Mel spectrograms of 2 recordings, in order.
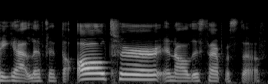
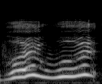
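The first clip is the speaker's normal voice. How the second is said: high, louder, rising What? What?; shocked disbelief; 10 semitones higher, 6 dB louder than usual. Retold or imitated. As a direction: squeak out the outrage of being demoted. Jada shocked at being demoted.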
